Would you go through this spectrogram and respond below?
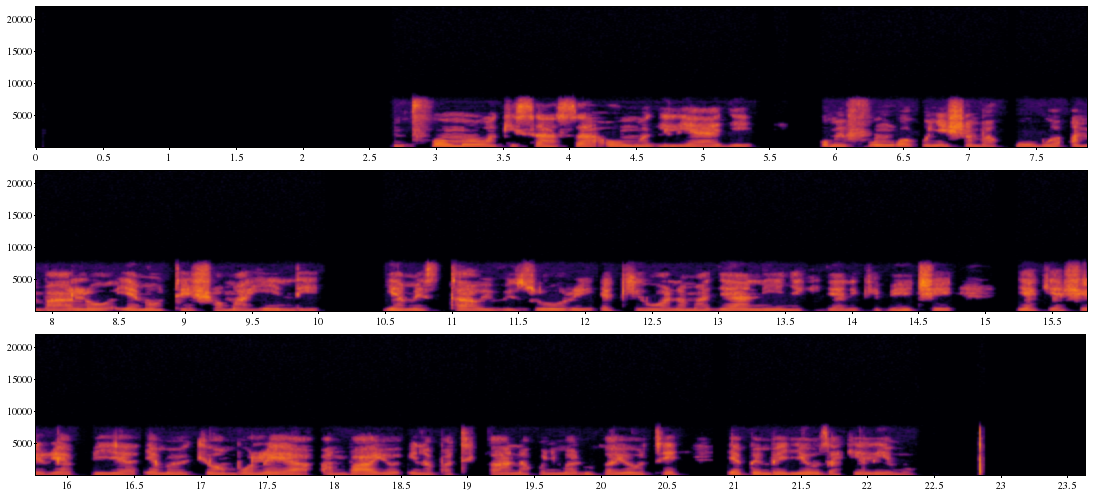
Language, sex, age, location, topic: Swahili, female, 18-24, Dar es Salaam, agriculture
